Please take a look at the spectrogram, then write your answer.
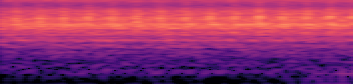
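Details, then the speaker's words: Ford Ka three-cylinder engine: fast, light ticking clatter over the idle while the gauge shows low oil pressure; a faulty oil pump is suspected. Valvetrain clatter from low oil pressure. "pressão tá baixa desse motor. Então talvez possa ser a bomba, né, que tá com problema."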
